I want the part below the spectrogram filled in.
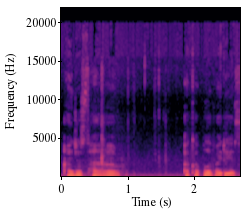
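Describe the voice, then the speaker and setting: A woman whispers at a fairly quick pace. She is soft-spoken. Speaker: nail art youtuber. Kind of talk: tutorial. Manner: soft-spoken, near whisper.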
